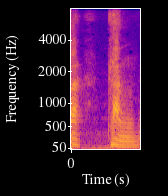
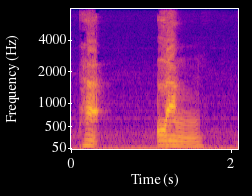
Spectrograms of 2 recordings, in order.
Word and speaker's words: พลัง: พระ ลัง นะ ครับ ไม่ ไม่ ได้ อ่าน ว่า พลัง อ่าน ว่า พะ พะลัง นะ ครับ ต่อ ไป อัน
